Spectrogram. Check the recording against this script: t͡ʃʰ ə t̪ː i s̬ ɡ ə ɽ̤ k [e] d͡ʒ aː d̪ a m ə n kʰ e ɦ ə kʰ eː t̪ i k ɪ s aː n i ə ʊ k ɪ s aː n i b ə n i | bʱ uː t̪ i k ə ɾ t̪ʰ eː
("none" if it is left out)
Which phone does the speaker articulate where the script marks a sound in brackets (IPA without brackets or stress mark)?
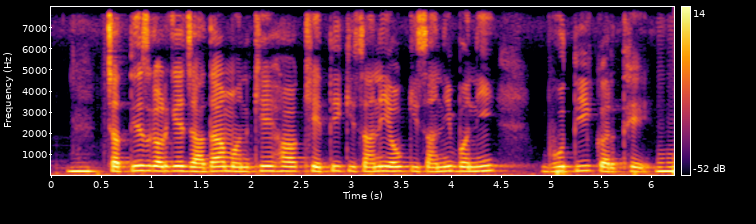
e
